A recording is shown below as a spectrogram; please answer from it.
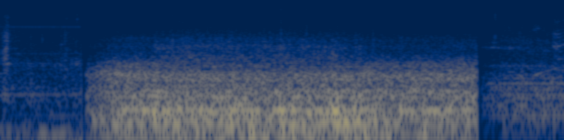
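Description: A loud, steady low noise without any clear pitch, lasting about three seconds and starting and stopping abruptly at cuts.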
